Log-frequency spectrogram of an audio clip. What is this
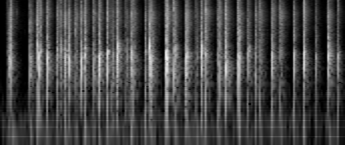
applauses claping applaus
